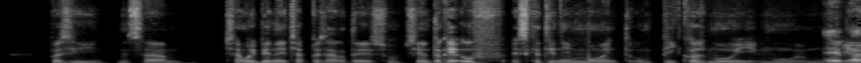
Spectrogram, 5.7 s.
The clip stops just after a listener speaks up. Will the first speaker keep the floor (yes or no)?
no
